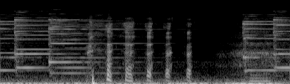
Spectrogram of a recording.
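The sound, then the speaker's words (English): A doorbell rings with clear, sustained chime tones near the start and again near the end, separated by a busier patch of shorter sounds. “That's my doorbell.”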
